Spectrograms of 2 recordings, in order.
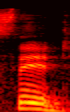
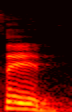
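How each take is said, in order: First: The vowel is a short 'e' sound. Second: The vowel is a short 'e' sound.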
